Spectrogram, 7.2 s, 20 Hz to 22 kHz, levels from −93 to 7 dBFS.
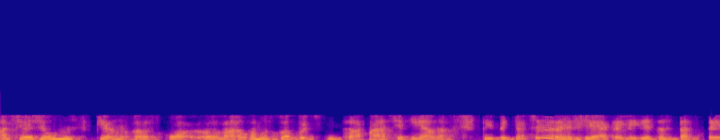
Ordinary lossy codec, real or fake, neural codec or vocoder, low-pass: AAC, 16 kbps; fake; codec, 16 kHz, 1 kbps, FreqCodec, smaller model; 7.2 kHz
